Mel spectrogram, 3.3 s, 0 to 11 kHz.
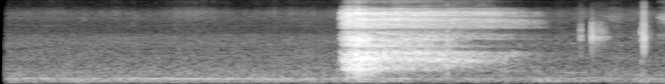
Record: {"exhalation_length": "3.3 s", "exhalation_amplitude": 25986, "exhalation_signal_mean_std_ratio": 0.36, "survey_phase": "beta (2021-08-13 to 2022-03-07)", "age": "18-44", "gender": "Male", "wearing_mask": "No", "symptom_shortness_of_breath": true, "smoker_status": "Ex-smoker", "respiratory_condition_asthma": false, "respiratory_condition_other": false, "recruitment_source": "REACT", "submission_delay": "4 days", "covid_test_result": "Negative", "covid_test_method": "RT-qPCR"}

